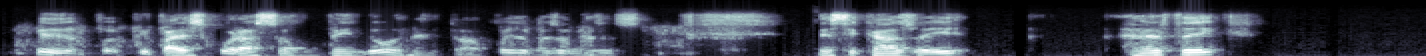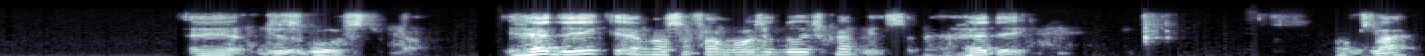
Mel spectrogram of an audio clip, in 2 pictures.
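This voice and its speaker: Brazilian male teacher, fairly high, bright voice with a husky edge, patient and repetitive. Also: moderate pace, pauses often, a little hiss or hum, low-quality recording. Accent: Brazilian Portuguese. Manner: explanatory, repeats words, frequent "né, gente?". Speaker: English teacher. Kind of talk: recorded video lesson.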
